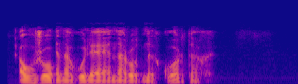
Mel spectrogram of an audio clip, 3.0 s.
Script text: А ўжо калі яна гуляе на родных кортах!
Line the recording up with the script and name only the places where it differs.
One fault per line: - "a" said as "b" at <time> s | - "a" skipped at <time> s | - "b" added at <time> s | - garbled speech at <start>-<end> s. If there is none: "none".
- "калі" skipped at 0.5 s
